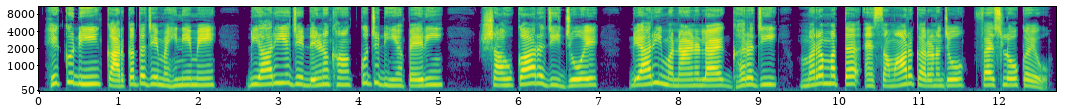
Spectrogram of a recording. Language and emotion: Sindhi, neutral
